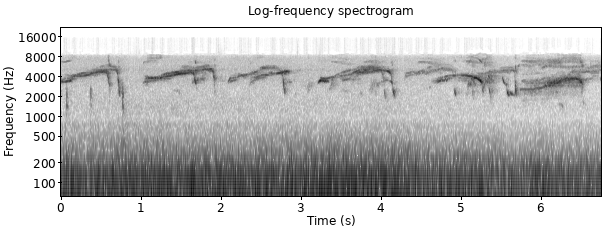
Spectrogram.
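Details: High, squeaky, whistled chirps from a Bald eagle nest beside the Little Miami River in southwest Ohio, USA, recorded on 24 May 2024 at 10:12. The notes come in quick, uneven runs over a low steady drone.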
